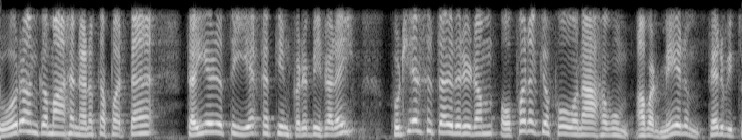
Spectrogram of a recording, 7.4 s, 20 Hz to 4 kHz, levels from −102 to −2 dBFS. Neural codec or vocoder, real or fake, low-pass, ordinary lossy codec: codec, 24 kHz, 0.9 kbps, WavTokenizer, small release; fake; 3.6 kHz; none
